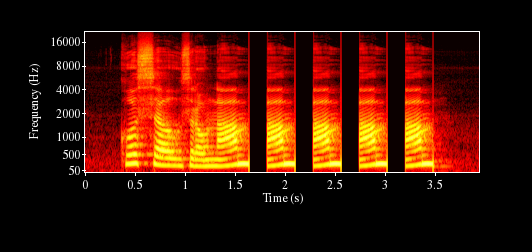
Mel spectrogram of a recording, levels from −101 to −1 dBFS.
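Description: From 1.64 s to 3.48 s the speech breaks into a stutter with silent gaps. A burst of 274 ms plays, then drops to dead digital silence for 186 ms, and the same burst comes back four times on an even 461 ms cycle. The likely cause is a stalled player or stream that replayed its last fragment at each retry and then ran empty, so the speech that belonged in that stretch is lost.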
